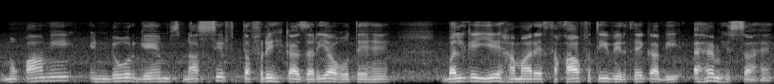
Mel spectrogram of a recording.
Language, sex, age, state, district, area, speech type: Urdu, male, 45-60, Delhi, North East Delhi, urban, spontaneous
